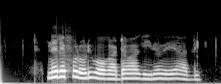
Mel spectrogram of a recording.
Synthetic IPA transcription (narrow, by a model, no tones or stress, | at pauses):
neɾefoɾoɾiwɔɣadaβaɣeiɾɛβejaði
